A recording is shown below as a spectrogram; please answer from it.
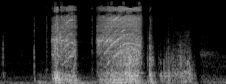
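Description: A power tool drives Torx 30 bolts out of the bottom plastic cover on a Freightliner Cascadia truck. It whirs loudly and up close in three short bursts.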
